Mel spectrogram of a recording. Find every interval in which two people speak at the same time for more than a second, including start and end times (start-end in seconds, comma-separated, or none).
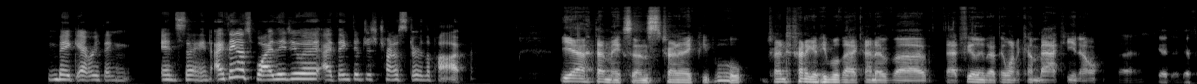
none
